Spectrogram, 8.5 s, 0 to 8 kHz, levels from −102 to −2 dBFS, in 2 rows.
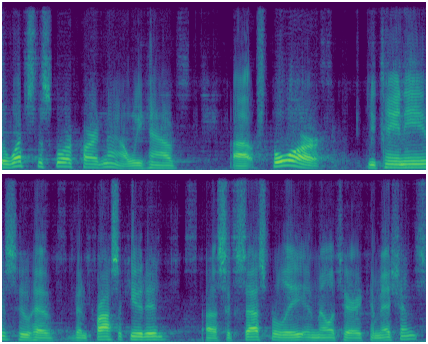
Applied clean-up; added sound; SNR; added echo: neural separator model SepFormer DNS4.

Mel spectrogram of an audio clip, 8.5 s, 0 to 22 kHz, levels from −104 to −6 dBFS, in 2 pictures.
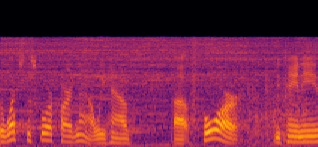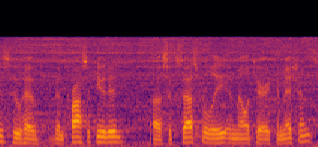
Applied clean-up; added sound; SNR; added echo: none; Wild animals + Sawing; 13 dB; none.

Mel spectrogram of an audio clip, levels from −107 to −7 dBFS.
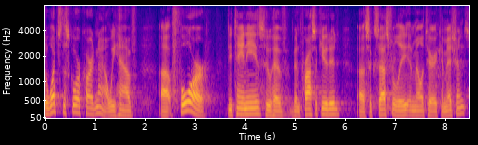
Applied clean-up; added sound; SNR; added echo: none; none; none; none.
